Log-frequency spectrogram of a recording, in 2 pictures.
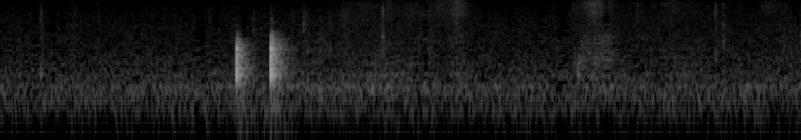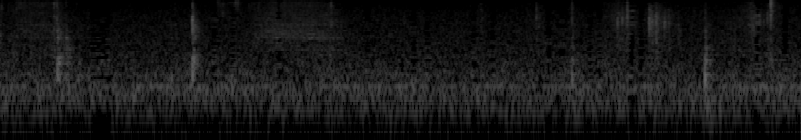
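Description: Light tapping and handling sounds of a painting stylus and a small clay piece on a paper-covered work surface: two sharp taps in quick succession about a second in, then scattered faint ticks, over a faint steady hum.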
